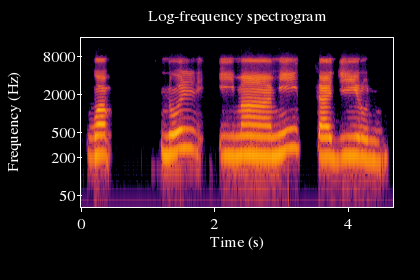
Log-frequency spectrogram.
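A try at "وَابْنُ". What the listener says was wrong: One, this I, sorry, this I It's not Kasra. It is Dhamma. The initial Dhamma. Like Tanween, you see, it is dropped. We only have one Dhamma.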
